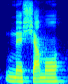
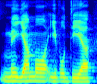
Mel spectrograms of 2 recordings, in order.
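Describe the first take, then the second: First: It is said in an Argentinian Spanish accent. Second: It is said in a Spanish accent from Spain.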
